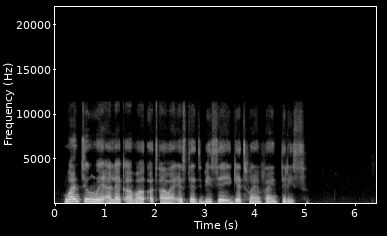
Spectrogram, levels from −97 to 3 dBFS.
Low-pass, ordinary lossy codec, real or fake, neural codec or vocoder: none; none; fake; codec, 24 kHz, 3.1 kbps, DualCodec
